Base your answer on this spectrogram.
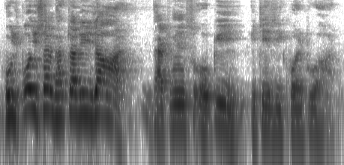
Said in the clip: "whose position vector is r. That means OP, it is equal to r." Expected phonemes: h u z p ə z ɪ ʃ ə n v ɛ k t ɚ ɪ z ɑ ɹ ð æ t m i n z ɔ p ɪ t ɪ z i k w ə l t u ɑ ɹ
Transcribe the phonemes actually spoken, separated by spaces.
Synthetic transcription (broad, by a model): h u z p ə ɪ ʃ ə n b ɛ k t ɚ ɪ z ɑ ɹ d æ t m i n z ɔ p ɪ t ɪ z i k w ə l t u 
